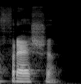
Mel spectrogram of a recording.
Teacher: um ra é pronunciado mais rápido com uma simples batida da língua no céu da boca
